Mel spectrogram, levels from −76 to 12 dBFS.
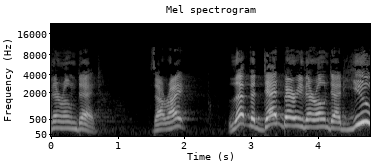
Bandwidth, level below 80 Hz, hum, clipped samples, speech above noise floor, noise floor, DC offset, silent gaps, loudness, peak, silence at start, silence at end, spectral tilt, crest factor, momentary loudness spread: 10.5 kHz; -68 dBFS; none; under 0.1%; 45 dB; -64 dBFS; under 0.1%; none; -19 LUFS; 0 dBFS; 0 s; 0 s; -3.5 dB/octave; 20 dB; 9 LU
